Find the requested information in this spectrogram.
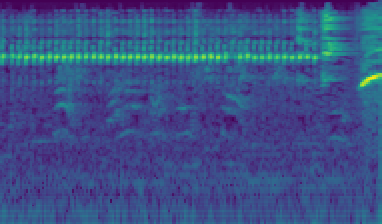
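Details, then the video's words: Plain prinia delivering a fast, even run of high, buzzy pulses for about three seconds. It ends in a burst of noise and a clear rising whistle. "plain prinia bird chirping"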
